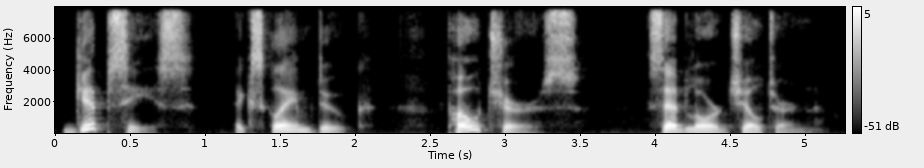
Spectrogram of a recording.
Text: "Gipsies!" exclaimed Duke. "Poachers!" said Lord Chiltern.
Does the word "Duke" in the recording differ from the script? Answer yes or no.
no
